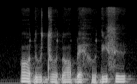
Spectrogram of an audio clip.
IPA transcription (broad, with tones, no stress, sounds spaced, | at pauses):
ɔ˦˨ ɗ u˧ d o˦˨ ɗ ɔ˦ ɓ ɛ˨ h u˧ ɗ i˦ s ɨ˦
